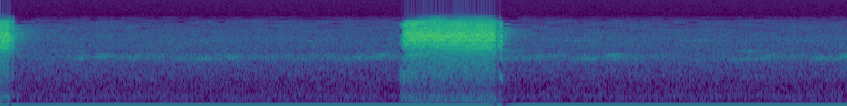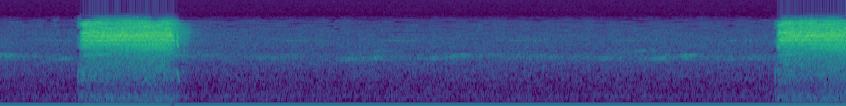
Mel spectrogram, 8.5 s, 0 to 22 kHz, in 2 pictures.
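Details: Young barn owls beg as prey is dropped to them at Starr Ranch on 2011-04-02, recorded by a nest camera. Three loud, rasping hisses about half a second long recur roughly every two and a half seconds.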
